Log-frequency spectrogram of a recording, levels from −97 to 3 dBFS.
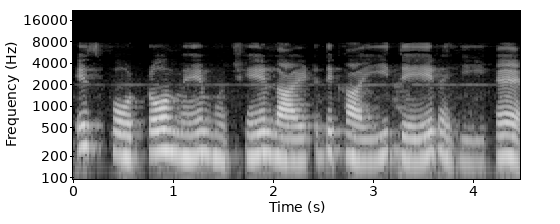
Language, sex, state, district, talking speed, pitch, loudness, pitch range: Hindi, female, Madhya Pradesh, Katni, 120 wpm, 200 Hz, -20 LUFS, 185-220 Hz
